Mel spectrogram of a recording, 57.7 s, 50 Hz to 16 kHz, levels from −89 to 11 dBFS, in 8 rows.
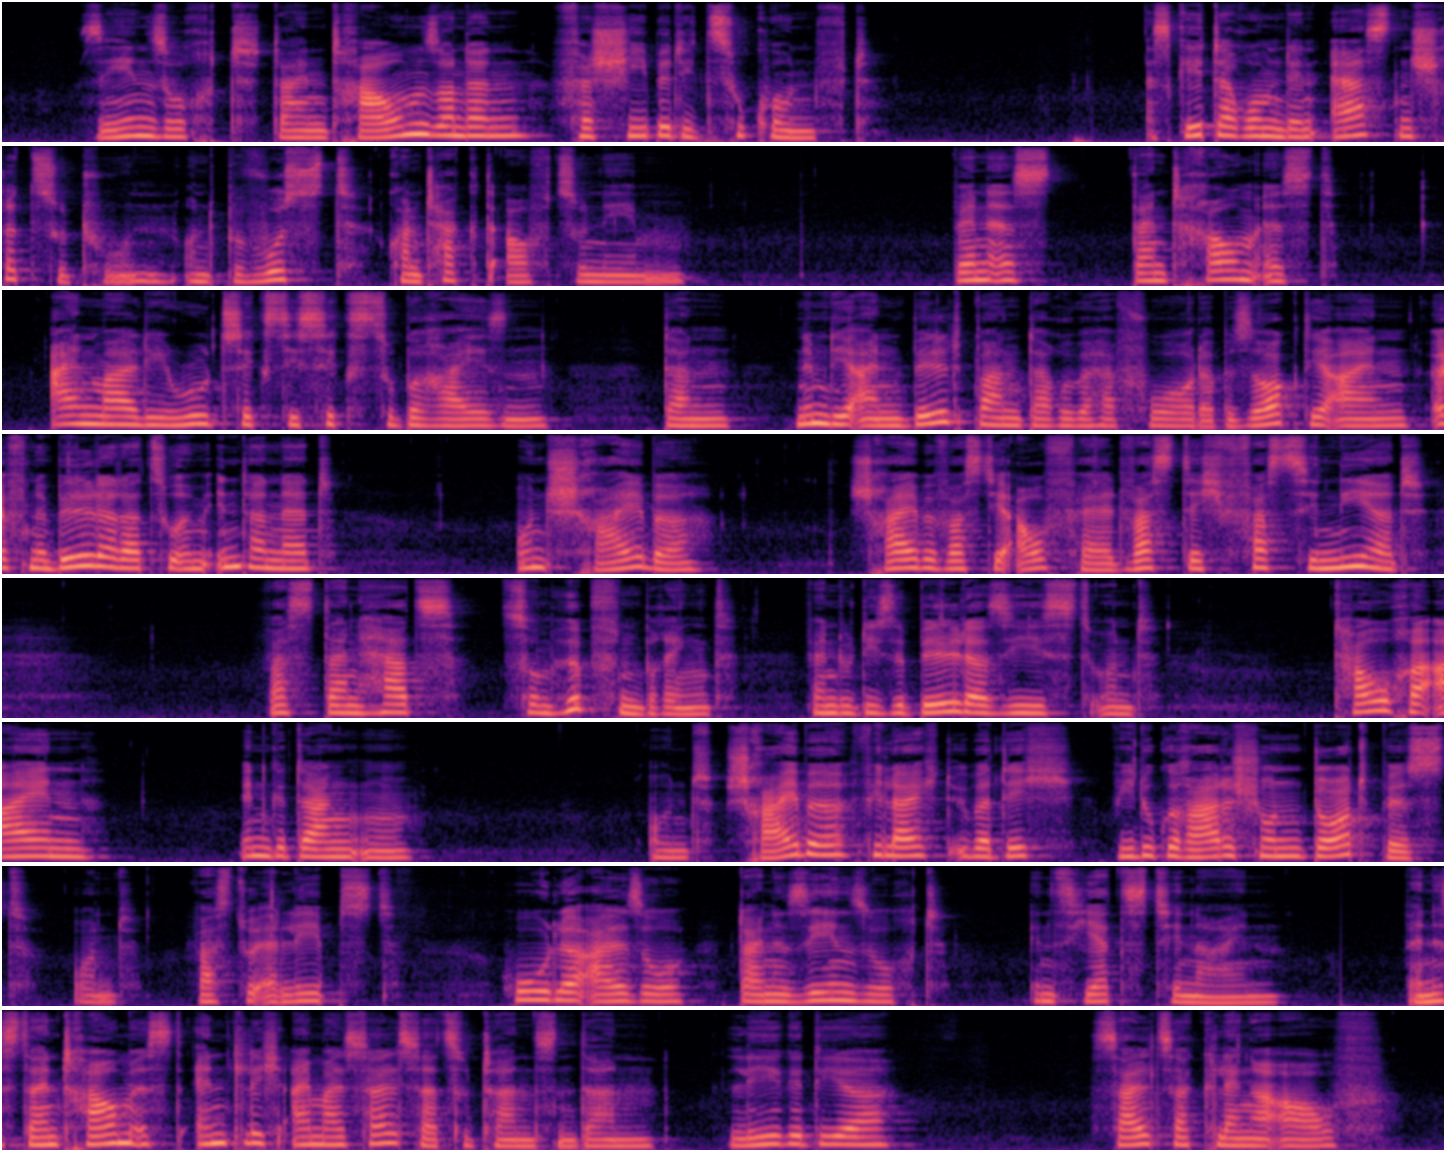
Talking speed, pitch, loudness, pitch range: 115 wpm, 200 Hz, -18 LUFS, 175-220 Hz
